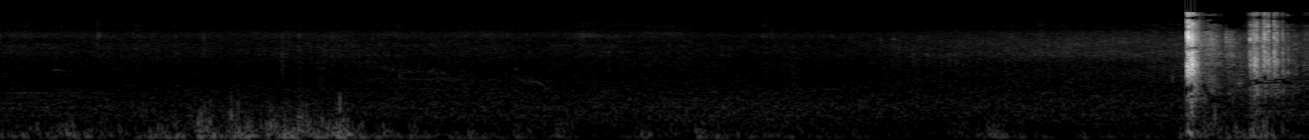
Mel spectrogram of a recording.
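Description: Wind on the microphone, then just before the end one sharp, loud crack as a plastic Kenmore vacuum powerhead is smashed.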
